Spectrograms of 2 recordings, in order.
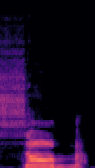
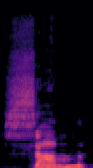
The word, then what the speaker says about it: some: s o m e in this word the letter o stands for the short u sound uh the e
